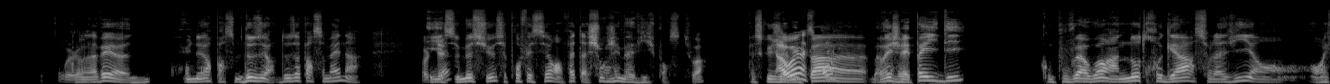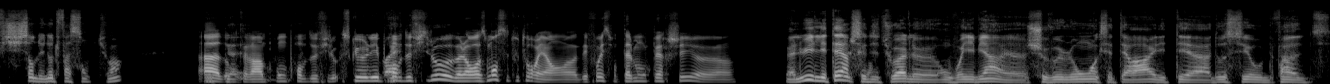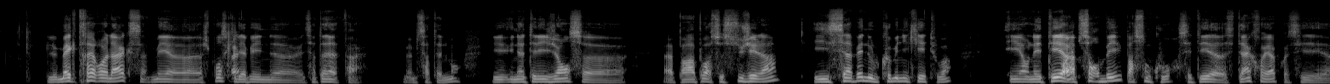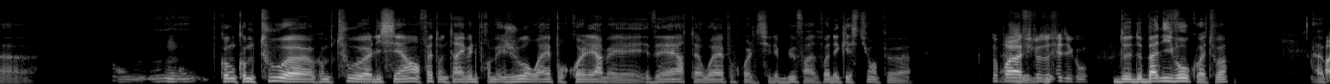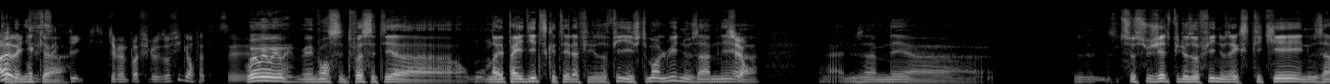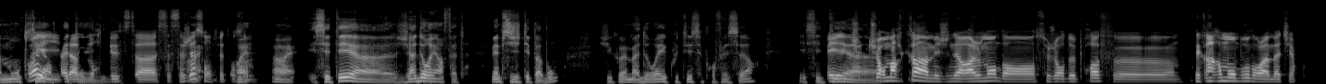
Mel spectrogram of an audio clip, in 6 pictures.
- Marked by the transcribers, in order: tapping; sniff
- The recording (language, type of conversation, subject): French, unstructured, Quel est ton souvenir préféré à l’école ?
